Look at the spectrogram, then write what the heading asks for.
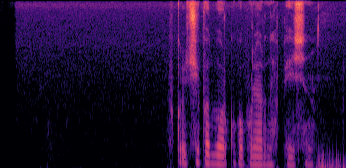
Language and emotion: Russian, neutral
